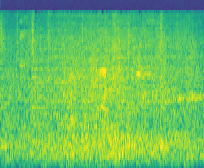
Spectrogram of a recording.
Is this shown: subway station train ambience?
yes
